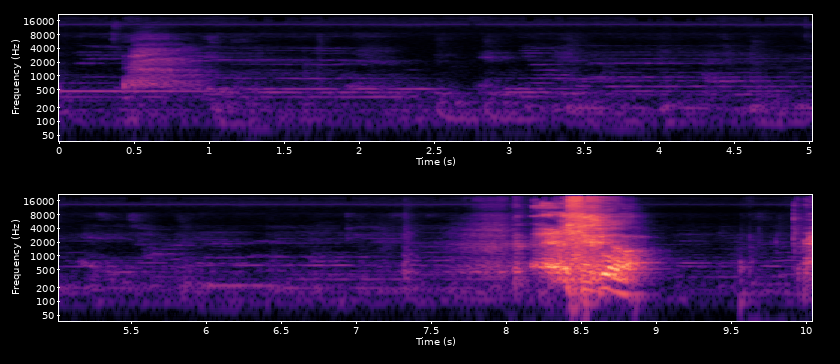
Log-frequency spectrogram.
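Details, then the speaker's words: A sneeze deliberately induced as part of a sneezing challenge: one loud, explosive sneeze in a quiet room with faint background music. "hey guys mr. Hikawa here and I'm doing another sneezing challenge"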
